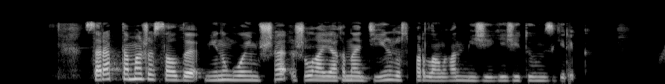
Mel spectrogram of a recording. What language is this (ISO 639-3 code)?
kaz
